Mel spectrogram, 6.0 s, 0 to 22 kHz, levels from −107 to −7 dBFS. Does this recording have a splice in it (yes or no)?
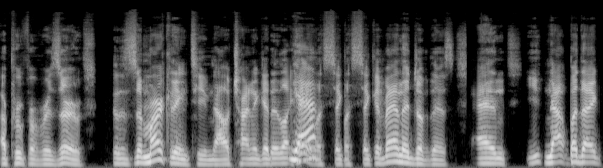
yes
